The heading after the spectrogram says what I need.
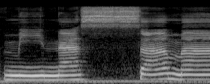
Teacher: setelah memanjangkan mimnya empat harakat, di ujungnya ada bunyi tertahan untuk menampakkan hamzah sukun.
